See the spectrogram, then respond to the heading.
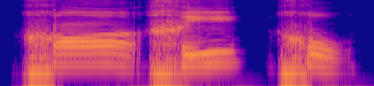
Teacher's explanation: Kalau kha itu sendiri untuk tebalkannya adalah dengan mengangkat pangkal lidah. Ya, dengan mengangkat pangkal lidah.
